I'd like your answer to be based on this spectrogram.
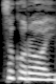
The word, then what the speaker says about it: Tokoroa: You can say it how you want, but Tokoroa, you roll your R a little Tokoroa.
